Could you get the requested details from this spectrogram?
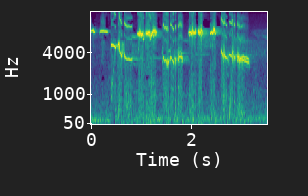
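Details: Loud, close European robin, a British bird, delivering a continuous string of high, sweet, warbled phrases with sliding whistles and quick twitters, separated by tiny pauses, over a quiet background.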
